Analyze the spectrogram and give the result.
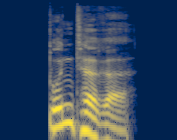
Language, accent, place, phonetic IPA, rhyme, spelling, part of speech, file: German, Germany, Berlin, [ˈbʊntəʁə], -ʊntəʁə, buntere, adjective, De-buntere.ogg
- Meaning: inflection of bunt: 1. strong/mixed nominative/accusative feminine singular comparative degree 2. strong nominative/accusative plural comparative degree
